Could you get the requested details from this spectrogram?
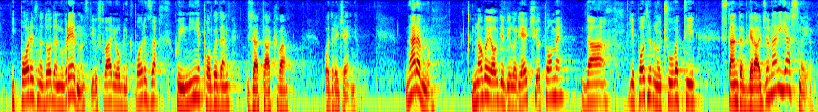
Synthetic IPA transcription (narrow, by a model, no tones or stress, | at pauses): ipo̞ɾe̞znad̪o̞d̪anuʋɾje̞d̪no̞st̪jeust̪ʋaːɾio̞blikpo̞ɾe̞zako̞jinije̞po̞ɡo̞d̪anzat̪akʋa | o̞̰d̪ɾe̞d͡ʑḛːɲa̰ | naːɾaʋno̞̰ | mno̞ɡo̞jeo̞ːʋd̪je̞biːlo̞ɾje̞ːt͡ʃio̞t̪o̞me̞ | d̪a | je̞po̞t̪ɾe̞bnoːt͡ʃuːʋat̪i | st̪and̪aɾd̪ɡɾad͡ʑanaijasnojḛ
